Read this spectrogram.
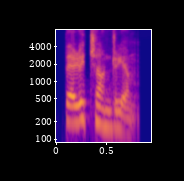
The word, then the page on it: perichondrium: Indian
